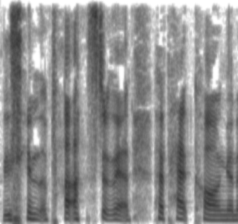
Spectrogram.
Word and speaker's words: Hopatcong: in the past about Hopatcong and how it's hard to say, and you've got to put the emphasis on the other syllable to what you expect.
